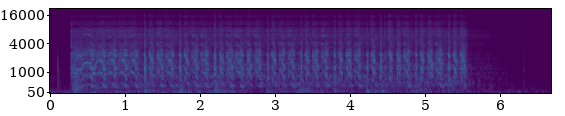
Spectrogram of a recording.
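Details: Diesel tractor that ran out of fuel, being bled with fuel now flowing through the lines, glow plugs used: starter whirs steadily about five seconds with no firing, then drops off; cranks but won't start.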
